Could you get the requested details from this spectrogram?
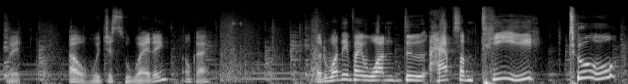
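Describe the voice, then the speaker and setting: A man's voice: high voice, very animated, slow, fairly bright tone. A man streaming a game and chatting playfully with his viewers, his voice run through an AI voice changer. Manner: chatty, playful, talks to chat. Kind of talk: casual live-stream chat over gameplay. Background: game music.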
